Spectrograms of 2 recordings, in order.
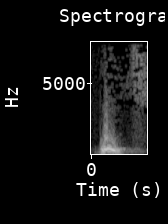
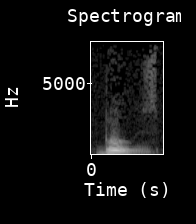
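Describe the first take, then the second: First: The word ends with a th sound. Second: The word ends with a z sound. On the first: The speaker calls it right. "it's not booze, it's booths" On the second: The speaker calls it wrong. "some have mispronounced it booze"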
